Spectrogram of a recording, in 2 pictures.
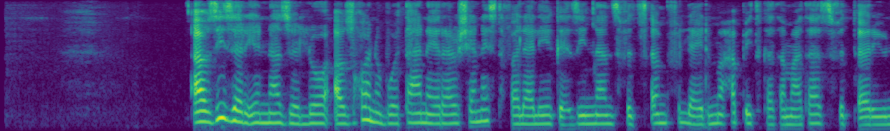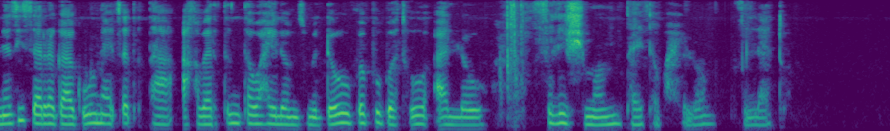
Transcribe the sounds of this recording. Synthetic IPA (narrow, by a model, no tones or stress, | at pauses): ʔaβzizɐɾʔenːazɐlːo̞ʔaβzɨxo̞nɐbo̞t̪ʰanajɾaβʃanajzɨt̪ʰɐ̥fɐlalɐjɛɡɐʕzinːanzɨfɨt͡sʼːɐmɨfɨlːajd̪ɨmːaʕabe̞t̪ʰkʰɐt̪ʰɐmat̪ʰat̪z̥ɨfɨt̪ʼːɐɾijːunɐzizɐrːɐɡaɡunajt͡sʼɐt̪ʼːɨt̪ʰaːxβɐɾt̪ʰɨnt̪ʰɐβaɦilo̞mzɨmɨd̪ːɐwubɐbɨbot̪ʰɐuʔa̰lːɐwufɨliʃmo̞mt̪ʰajt̪ʰɐβahilo̞m | ɨfɨlːɐt̪ʼu̥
